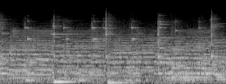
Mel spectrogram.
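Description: High school marching band playing: sustained brass chords over sharp percussion strikes, with low bass notes entering about half a second and a second in.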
